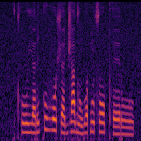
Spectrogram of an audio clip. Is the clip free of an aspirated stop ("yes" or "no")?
no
